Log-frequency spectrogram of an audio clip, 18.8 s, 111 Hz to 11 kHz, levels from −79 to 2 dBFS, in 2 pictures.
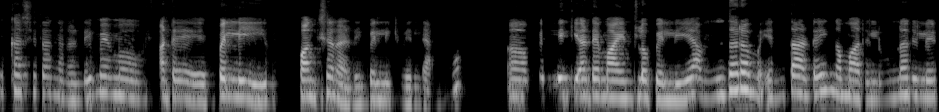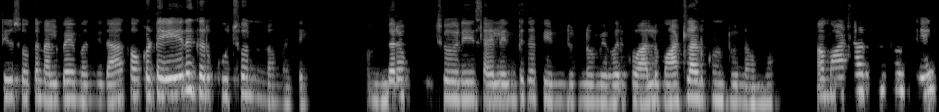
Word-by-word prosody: ఖచ్చితంగానండి. 235 -7 -5
మేము 230 -2 -1 0.4
అంటే 210 -1 -1 0.4
పెళ్లి 210 -2 +4 0.5
ఫంక్షన్ 210 +1 +2
అండి. 155 0 -4
పెళ్లికి 180 -1 -3
వెళ్ళాము. 155 - -9 0.6
ఆహ్, 210 -1 -1
పెళ్లికి 450 - -1
అంటే 220 0 +2
మా 210 - +8
ఇంట్లో 200 +1 0
పెళ్లి. 185 -1 +1 0.2
అందరం 255 +7 +4 0.2
ఎంత 210 +1 -16
అంటే 230 +1 -2
ఇంగ 260 -4 -1
మా 210 - +4
రి 190 - -7 0.2
ఉన్న 210 +2 -4
రిలేటివ్స్ 210 0 -2
ఒక 205 - -5
40 180 +2 +2
మంది 180 0 -6
దాకా 200 +4 -2
ఒకటే 225 +1 +4 0.2
దగ్గర 245 -4 +4
కూర్చొనున్నామండి. 190 -9 -4 0.7
అందరం 200 +4 +2 0.2
కూర్చొని 200 - -1
సైలెంట్‌గా 180 +3 0
తింటున్నాం. 175 -1 -4
ఎవరికి 175 +1 -1
వాళ్ళు 175 +2 +3
మాట్లాడుకుంటున్నాము. 175 -3 +1 0.5
ఆ! - - +3 0.2
మాట్లాడుకుంటుంటే 265 +1 -1
205 Hz, 120 wpm, -26 LUFS, 180-225 Hz, 0.7 s, మా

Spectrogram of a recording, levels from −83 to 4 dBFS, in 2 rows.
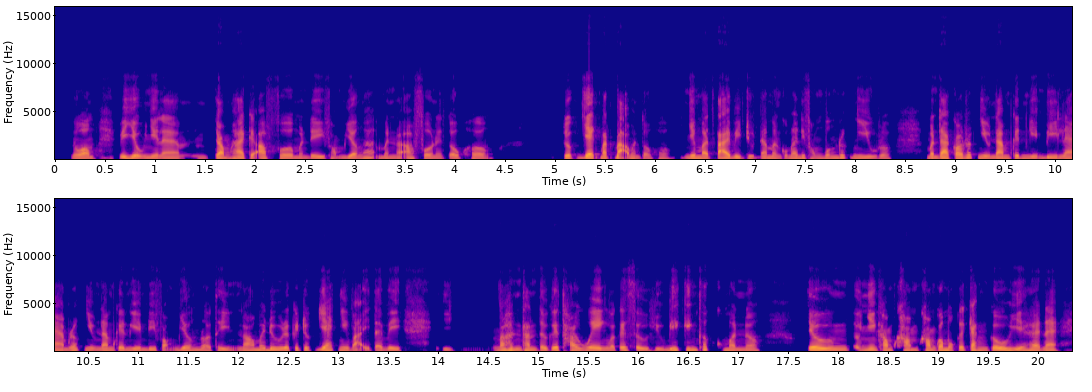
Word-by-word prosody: Đúng 160 +2 +1
không? - - +3 0.3
Ví 155 - +3
dụ 145 - +4
như 120 +4 -2
là, 105 -3 -1
ừm, 95 - -5
ừm, 100 - -14
trong 120 -2 +5
hai 125 -2 +3
cái - - -2
offer 130 -7 0
mình 100 -2 -8
đi 115 +1 0
phỏng - - -10
vấn 120 +5 +2
á, 205 +5 -3
mình 100 -2 -7
nói 120 - -4
offer 135 -5 -2
này 105 -3 -8
tốt 160 - -3
hơn, 120 -3 -2 0.8
trực - - +3
giác 145 +9 +6
mách 180 - 0
bảo - - +5
mình 135 - -5
tốt 145 +6 -9
hơn. 130 -3 -10
Nhưng 150 +3 0
mà 130 - +3
tại 115 -2 +5
vì 130 0 0
trước 195 +10 -7
đó 225 - -3
mình 170 -7 -4
cũng - - -9
đã 170 - 0
đi 155 - -3
phỏng 135 +2 -10
vấn 170 +4 -4
rất 230 -2 -3
nhiều 125 -7 -4
rồi, 125 0 -6 0.4
mình 125 -2 0
đã 130 +1 +7
có 185 +5 +3
rất 230 -3 -3
nhiều 130 -5 -1
năm 130 +2 +3
kinh 145 +1 -1
nghiệm 120 -8 -5
đi 135 +2 0
làm, 115 -6 -1
rất 190 +8 -3
nhiều 140 -5 -4
năm 135 +1 -2
kinh 135 -1 0
nghiệm 110 -3 -2
đi 130 +1 -2
phỏng - - -6
vấn 145 +8 -1
rồi 195 - -4
thì 115 -6 -3
nó 140 +6 -2
mới 195 +1 -1
đưa 150 -4 +1
ra 145 - +4
cái 180 - -2
trực 135 - -3
giác 150 +9 +2
như 145 - -2
vậy. - - -3
Tại - - -1
vì 100 0 -1 0.4
vì 100 -2 -8 0.4
nó 170 +5 -1
hình 175 -9 +1
thành 110 -2 -1
từ 105 - +2
cái 150 +8 +3
thói 170 - -1
quen 140 -7 +2
và 110 - -1
cái 155 +6 +1
sự 95 -9 0
hiểu 105 0 -5
biết 195 - +1
kiến 195 +1 -1
thức 235 +3 -3
của 165 - -9
mình 120 -7 -2
nữa, 105 +8 -4 0.5
chứ 160 -3 +6
tự - - -4
nhiên 135 +4 0
không 150 +1 +1
không 145 -2 0
không 145 -2 +1
có - - +6
một 160 - +1
cái 160 - +1
căn 145 -5 0
cứ 135 +6 +5
gì 120 - +3
hết 150 +7 0
nè. 145 - +1
135 Hz, 320 wpm, -25 LUFS, 120-160 Hz, 0.8 s, đã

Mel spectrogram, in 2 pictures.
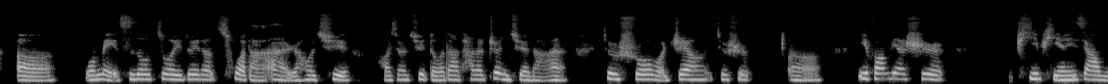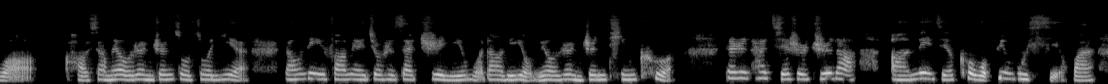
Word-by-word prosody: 呃， 185 -2 +1 0.3
我 215 - +1
每 225 -4 +2
次 235 - -4
都 235 0 +3
做 240 -1 -1
一 220 - +3
堆 230 +1 +1
的 225 -1 0
错 245 -6 0
答 195 -3 -2
案， 200 +1 0
然 190 - 0
后 215 +1 0
去 205 0 +1 0.3
好 200 - -5
像 220 +2 -2
去 235 +3 0
得 200 -3 -1
到 215 +1 0
他 225 +2 -6
的 220 - 0
正 245 0 +2
确 205 0 -1
答 185 -2 -4
案。 195 +1 -1 0.3
就 265 - +3
是 240 - +4
说 235 -1 +1
我 205 -3 0
这 235 +4 -1
样 215 -1 +1
就 230 - -3
是， 215 -1 -3 0.3
呃 200 0 -1 0.4
一 270 - +3
方 255 -1 +2
面 260 -2 0
是 240 -2 0 0.7
批 260 -2 +1
评 210 -5 +2
一 205 - +4
下 215 -1 +1
我， 185 -3 0 0.2
好 195 -3 -3
像 210 +2 -2
没 215 - +2
有 220 -2 +3
认 220 0 +2
真 225 +2 +1
做 230 -4 -1
作 225 +1 -2
业， 210 -2 -1 0.4
然 225 -1 0
后 235 - -1
另 260 +1 +1
一 240 - +3
方 230 -1 -1
面 225 -2 0
就 230 0 -1
是 220 -1 -2
在 225 -1 0
质 230 0 +1
疑 200 0 +3
我 210 -3 -1
到 220 -1 -1
底 205 0 +3
有 195 -5 +2
没 195 - 0
有 210 -1 +2
认 215 0 +2
真 220 +2 +2
听 225 +1 -1
课。 - - 0 0.5
但 290 -2 +3
是 290 - +2
他 280 +1 -3
其 240 -3 +1
实 245 -1 +1
知 250 +1 +1
道， 260 - +1 0.5
呃， 210 -1 +2
那 260 +3 +4
节 220 -4 -1
课 255 +3 +3
我 190 -5 +5
并 275 -4 0
不 245 -1 +3
喜 230 - -4
欢， 190 0 -2
220 Hz, 245 characters per minute, -23 LUFS, 205-235 Hz, 0.7 s, 我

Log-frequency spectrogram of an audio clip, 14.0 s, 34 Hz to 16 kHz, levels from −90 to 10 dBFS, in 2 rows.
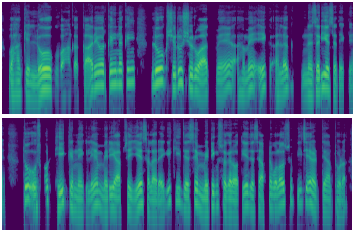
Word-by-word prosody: वहाँ 105 0 -2
के 105 - -1
लोग, 115 +5 +5
वहाँ 100 0 -4
का - - -5
कार्य 155 +5 +2
और 175 -1 +4
कहीं 180 +1 +2
न 185 0 +2
कहीं 200 0 -1 0.4
लोग 205 +2 +7
शुरू 170 +7 +1
शुरुआत 130 - +3 0.2
में 110 +9 -2 0.2
हमें 130 +8 -2
एक 155 - -3
अलग 120 +10 -2 0.2
नज़रिए 120 +8 +3
से - - -3
देखते - - -10
हैं। - - -13 0.4
तो 380 +1 +5
उसको 175 - -6 0.2
ठीक 140 +6 0
करने 110 -6 -2
के 95 - -13
लिए 140 - 0
मेरी 115 -1 -2
आपसे 110 +2 0
ये 105 +8 +2
सलाह 95 -9 -2
रहेगी 100 - -2
कि 85 - -7
जैसे 115 +8 0
मीटिंग्स 130 +4 -3
वग़ैरह 100 - +2
होती 90 +8 -3
है 135 - +2
जैसे, 115 -3 -4
आपने 120 +4 -3
बोला 120 +4 +1
उसमें 160 +4 -2
पीछे 160 +1 -2
हटते - - -4
हैं 100 - -2
आप - - -7
थोड़ा। - - -6
125 Hz, 200 wpm, -23 LUFS, 105-155 Hz, 0.4 s, लोग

